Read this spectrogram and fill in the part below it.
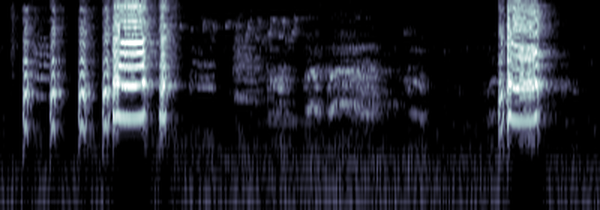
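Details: Red junglefowl hen, wild, calling out for a male: three quick clipped notes leading to a loud grating cackle, a stretch of soft nasal murmuring, then one more harsh, strong burst.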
